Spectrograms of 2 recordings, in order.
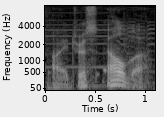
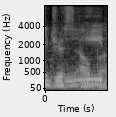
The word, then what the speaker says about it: Idris Elba: Idris Elba or Idris. How do you say that name? Idris Elba.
